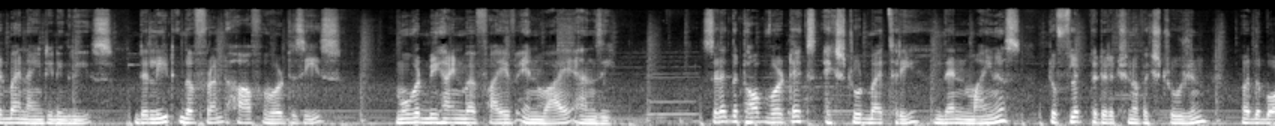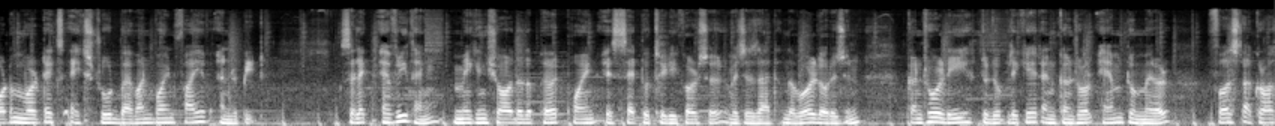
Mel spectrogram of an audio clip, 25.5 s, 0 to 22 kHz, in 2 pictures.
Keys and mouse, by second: 0.3 y, 0.6 9, 0.7 0, 1.2 Return, 1.2-3.0 drag, 3.4-6.5 typing, 5.8 KP_Enter, 7.0 KP_Enter, 7.0 click, 8.4 g, 8.6 y, 9.2 3, 10.3 -, 11.0 Return, 12.1 click, 13.6-15.3 typing, 15.6 Return, 16.5 a, 17.8 ., 18.0-19.2 drag, 21.9 shift+d, 22.4 click, 22.8 ctrl+click, 23.4 shift+click, 24.6 ctrl+m, 25.3 Return, 25.3 y.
